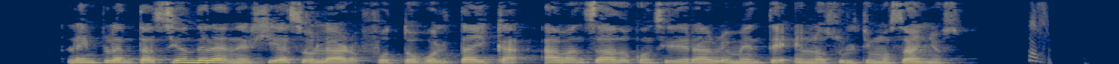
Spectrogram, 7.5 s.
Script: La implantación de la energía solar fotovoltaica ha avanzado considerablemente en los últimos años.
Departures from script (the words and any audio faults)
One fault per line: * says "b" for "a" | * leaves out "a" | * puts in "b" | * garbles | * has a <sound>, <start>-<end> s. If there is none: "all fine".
* has a chirp, 6.9-7.0 s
